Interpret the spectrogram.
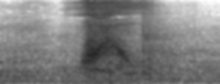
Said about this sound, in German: Eine Katze faucht. Ja, eine Katze faucht genau so, wenn man sie ärgert. Ja, es hört sich an wie eine Katze. Aber wie eine sehr, sehr große Katze.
